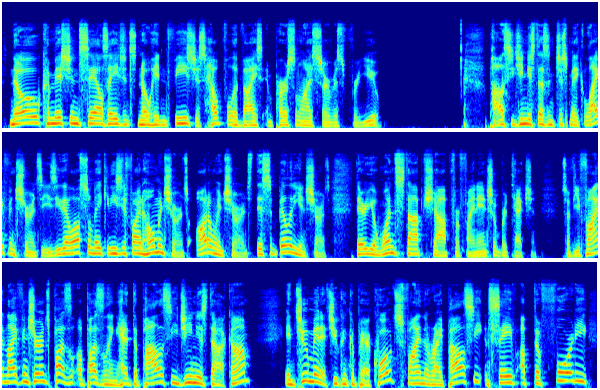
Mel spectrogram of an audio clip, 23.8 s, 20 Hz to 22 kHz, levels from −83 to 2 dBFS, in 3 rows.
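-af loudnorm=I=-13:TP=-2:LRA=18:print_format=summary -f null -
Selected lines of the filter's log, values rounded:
Input Integrated:    -22.3 LUFS
Input True Peak:      -8.7 dBTP
Input LRA:             3.2 LU
Input Threshold:     -32.6 LUFS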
